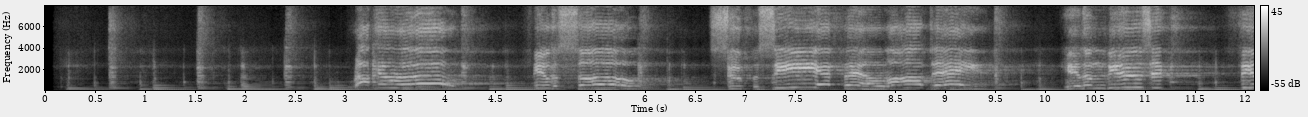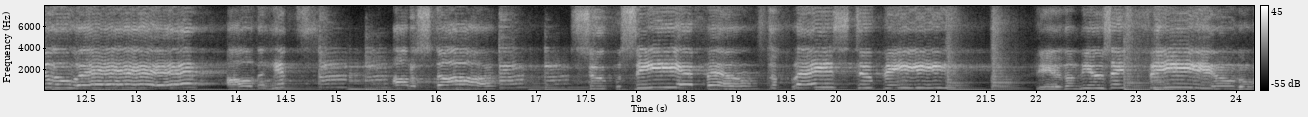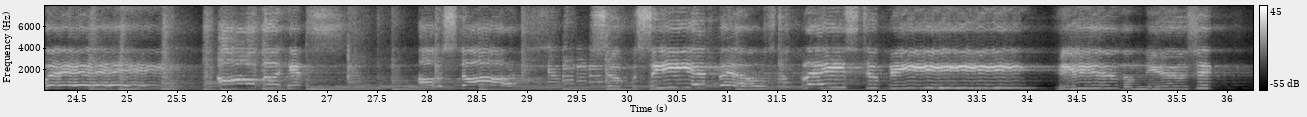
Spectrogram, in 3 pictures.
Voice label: 60's Radio; Super CFL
